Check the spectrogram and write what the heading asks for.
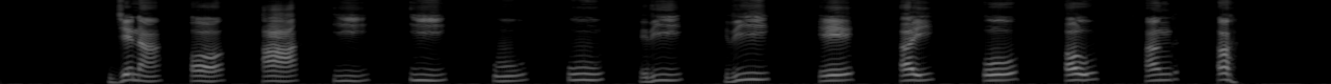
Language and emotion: Maithili, neutral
